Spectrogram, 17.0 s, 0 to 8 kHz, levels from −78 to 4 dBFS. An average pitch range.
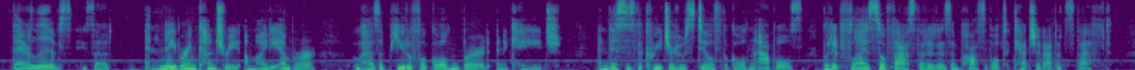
No: narrow, 1.8 semitones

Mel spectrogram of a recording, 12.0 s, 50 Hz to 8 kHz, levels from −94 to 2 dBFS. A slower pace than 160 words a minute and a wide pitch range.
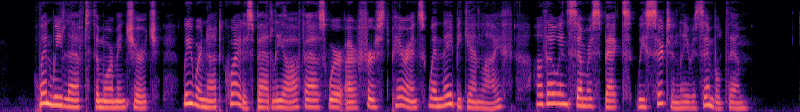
No: average, 150 wpm; average, 4.9 semitones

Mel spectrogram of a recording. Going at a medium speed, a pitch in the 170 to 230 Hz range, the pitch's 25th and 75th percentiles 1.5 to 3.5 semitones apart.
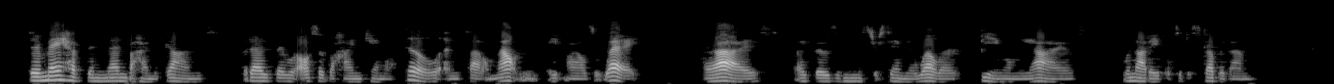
No: average, 175 wpm; medium, 145 Hz; average, 3.2 semitones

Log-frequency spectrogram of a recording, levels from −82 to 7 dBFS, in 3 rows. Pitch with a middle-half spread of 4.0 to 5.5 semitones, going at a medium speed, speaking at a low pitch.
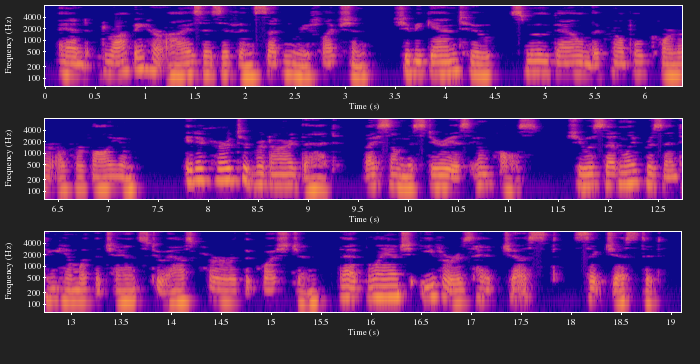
No: average, 2.9 semitones; average, 150 wpm; low, 125 Hz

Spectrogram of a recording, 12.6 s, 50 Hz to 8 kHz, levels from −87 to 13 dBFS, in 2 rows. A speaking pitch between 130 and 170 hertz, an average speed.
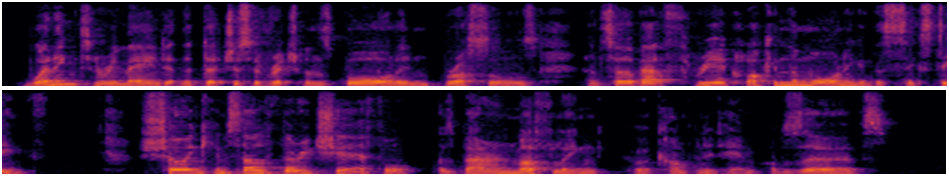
Yes: medium, 140 Hz; average, 150 wpm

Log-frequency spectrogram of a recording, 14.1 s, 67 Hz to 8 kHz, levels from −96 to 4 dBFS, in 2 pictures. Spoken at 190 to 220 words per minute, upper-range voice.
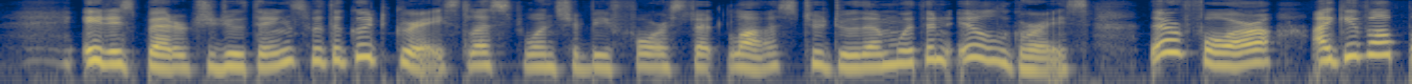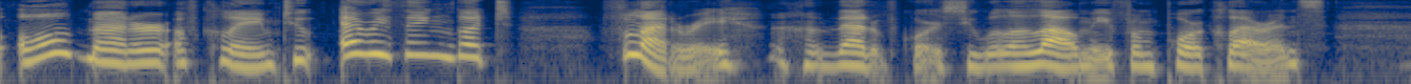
Yes: average, 200 wpm; high, 210 Hz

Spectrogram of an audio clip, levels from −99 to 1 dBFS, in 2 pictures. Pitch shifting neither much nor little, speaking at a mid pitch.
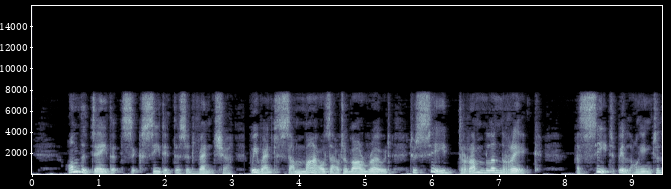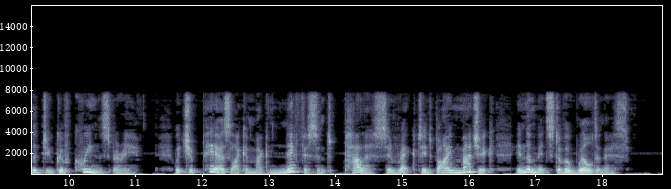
No: wide, 9.0 semitones; medium, 145 Hz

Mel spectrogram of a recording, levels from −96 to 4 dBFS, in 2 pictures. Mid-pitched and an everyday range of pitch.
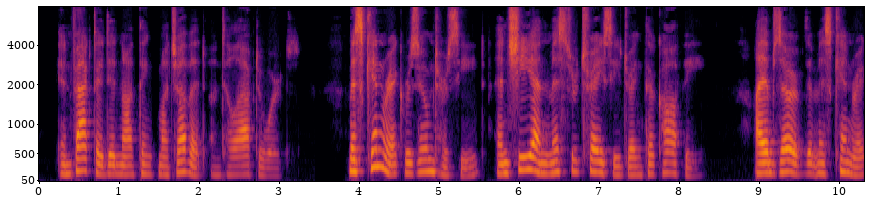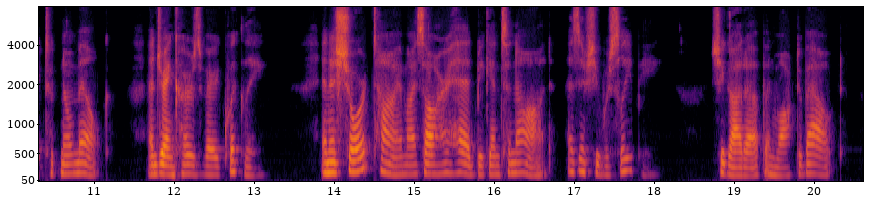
Yes: medium, 160 Hz; average, 3.3 semitones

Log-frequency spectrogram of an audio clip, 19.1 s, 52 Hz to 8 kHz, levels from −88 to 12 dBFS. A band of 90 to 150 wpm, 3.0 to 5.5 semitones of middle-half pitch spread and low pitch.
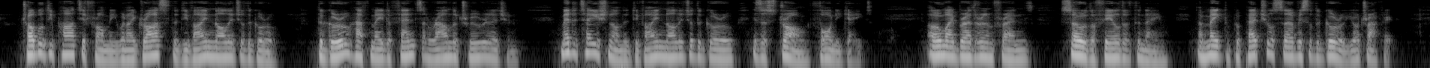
No: average, 185 wpm; average, 4.2 semitones; low, 115 Hz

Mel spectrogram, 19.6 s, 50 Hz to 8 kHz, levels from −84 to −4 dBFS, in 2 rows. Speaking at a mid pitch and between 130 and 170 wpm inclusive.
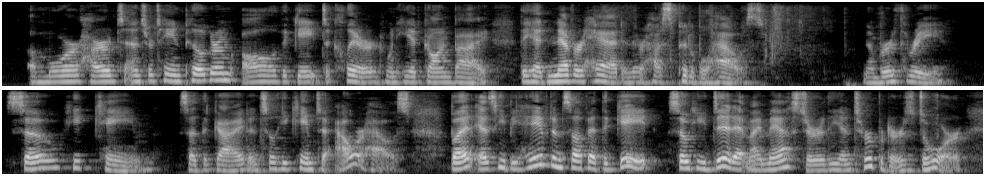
Yes: medium, 165 Hz; average, 160 wpm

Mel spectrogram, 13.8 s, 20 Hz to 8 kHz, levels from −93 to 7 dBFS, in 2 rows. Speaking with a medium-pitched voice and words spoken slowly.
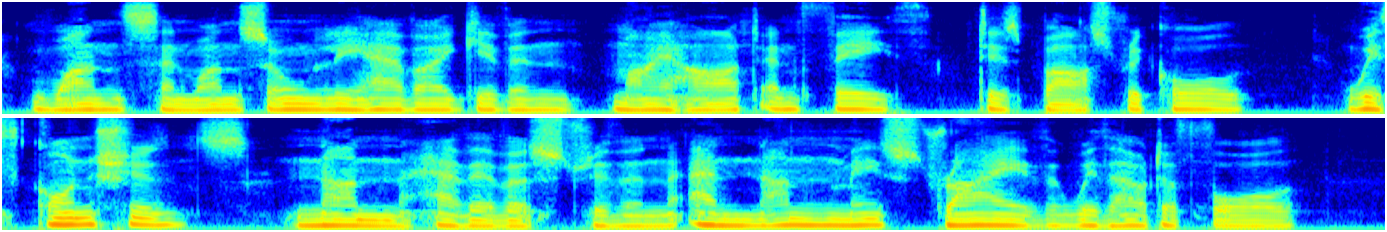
No: low, 110 Hz; slow, 115 wpm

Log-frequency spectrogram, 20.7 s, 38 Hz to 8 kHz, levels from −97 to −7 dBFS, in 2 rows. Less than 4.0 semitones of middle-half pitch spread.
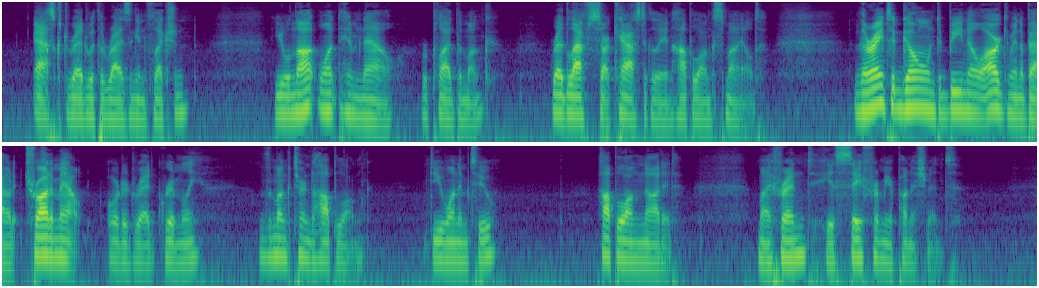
Yes: average, 3.6 semitones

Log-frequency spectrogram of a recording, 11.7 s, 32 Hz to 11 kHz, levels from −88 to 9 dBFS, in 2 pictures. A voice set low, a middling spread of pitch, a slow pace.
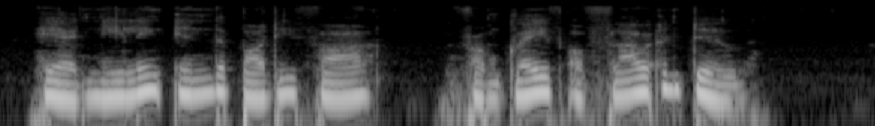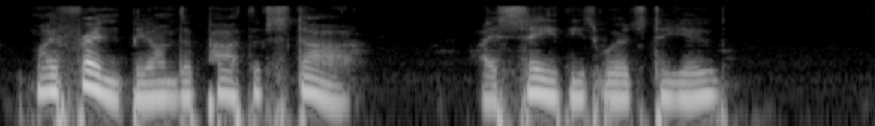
Yes: low, 130 Hz; average, 3.2 semitones; slow, 130 wpm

